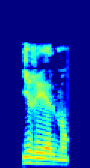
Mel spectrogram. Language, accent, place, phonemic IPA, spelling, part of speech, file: French, France, Lyon, /i.ʁe.ɛl.mɑ̃/, irréellement, adverb, LL-Q150 (fra)-irréellement.wav
- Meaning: unreally (in an unreal way)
